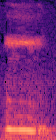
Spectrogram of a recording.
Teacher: when we produce E, our lips are not rounded, they are unrounded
